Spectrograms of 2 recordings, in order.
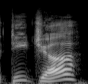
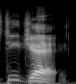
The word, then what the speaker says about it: Dijeh: I learned the pronunciation of this wrong. I learned this is the Dijeh, but it's Dijeh. Like, hey, DJ.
